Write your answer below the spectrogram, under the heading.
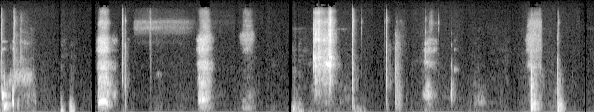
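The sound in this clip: Camera shutter clicks as a photo is taken: a few sharp, short clicks scattered among soft breathy sounds and faint vocal noises, with quiet gaps between them.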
